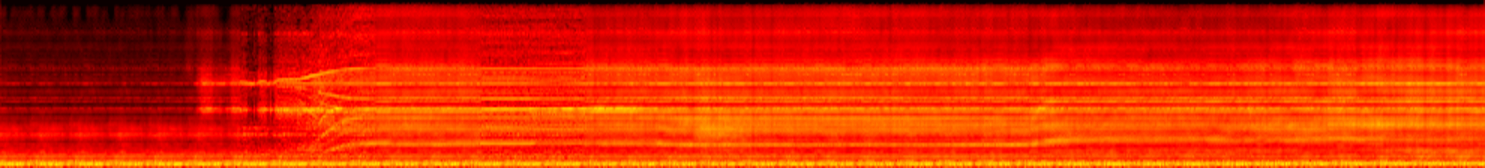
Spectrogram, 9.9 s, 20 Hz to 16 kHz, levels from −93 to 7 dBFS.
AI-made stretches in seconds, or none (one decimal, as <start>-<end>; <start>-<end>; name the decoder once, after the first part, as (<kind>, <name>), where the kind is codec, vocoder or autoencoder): 0.0-1.6 (vocoder, Vocos); 2.5-3.2; 3.9-9.9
